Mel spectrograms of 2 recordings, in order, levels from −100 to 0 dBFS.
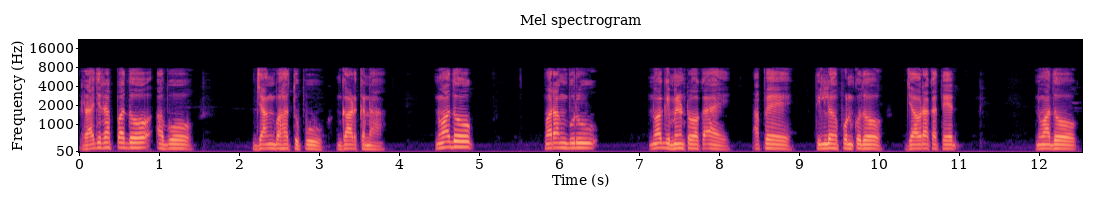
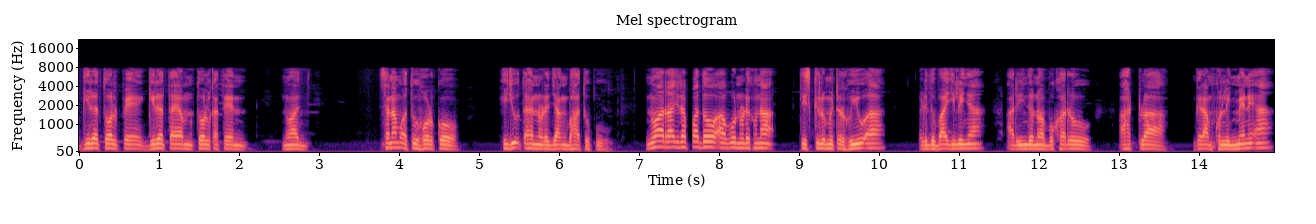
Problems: background conversations at intervals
